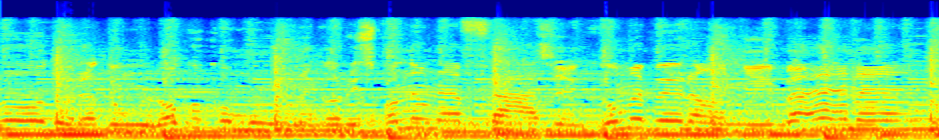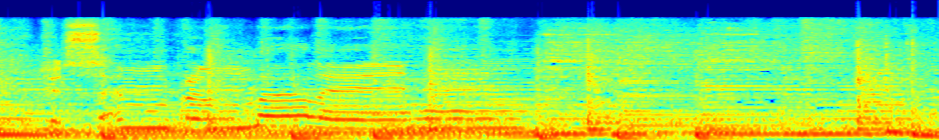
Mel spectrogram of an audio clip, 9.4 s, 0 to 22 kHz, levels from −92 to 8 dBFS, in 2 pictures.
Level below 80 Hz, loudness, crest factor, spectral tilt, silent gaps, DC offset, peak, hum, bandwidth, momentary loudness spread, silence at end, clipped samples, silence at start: -22 dBFS; -11 LUFS; 10 dB; -5.5 dB/octave; none; under 0.1%; 0 dBFS; none; 14.5 kHz; 3 LU; 0 s; under 0.1%; 0 s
